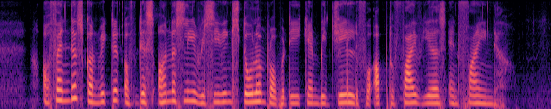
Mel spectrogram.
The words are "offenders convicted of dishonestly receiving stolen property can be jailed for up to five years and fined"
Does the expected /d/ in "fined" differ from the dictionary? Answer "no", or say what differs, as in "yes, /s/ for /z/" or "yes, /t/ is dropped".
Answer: no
